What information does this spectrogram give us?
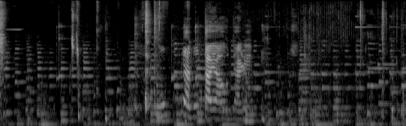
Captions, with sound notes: [Kisses lips] I'm tired please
